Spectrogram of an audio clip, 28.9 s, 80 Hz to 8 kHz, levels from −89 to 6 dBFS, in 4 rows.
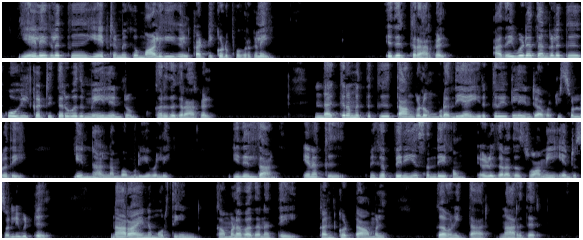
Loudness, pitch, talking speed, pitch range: -26 LUFS, 160 Hz, 80 wpm, 135-205 Hz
